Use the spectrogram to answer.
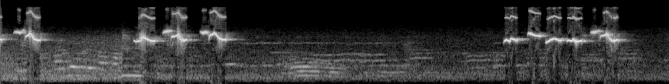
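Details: Female pied bushchat calling to lure males, used as a bait sound for birds. The clip opens with a whistled note, then a run of three notes, then a five-note whistled burst after a long pause with faint warbling.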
